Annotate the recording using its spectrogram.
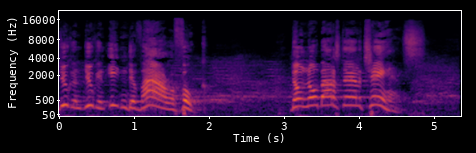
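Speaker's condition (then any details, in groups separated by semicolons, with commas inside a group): No condition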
